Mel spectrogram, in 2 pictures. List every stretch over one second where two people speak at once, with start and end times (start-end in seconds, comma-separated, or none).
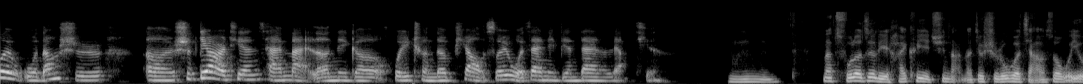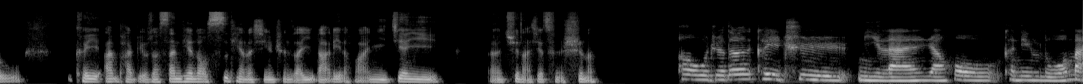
none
